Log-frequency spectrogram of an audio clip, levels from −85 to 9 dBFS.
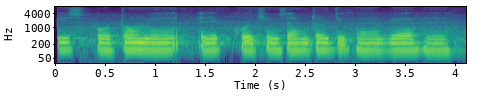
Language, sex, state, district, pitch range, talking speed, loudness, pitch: Hindi, male, Uttar Pradesh, Shamli, 115-120 Hz, 130 wpm, -14 LUFS, 115 Hz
